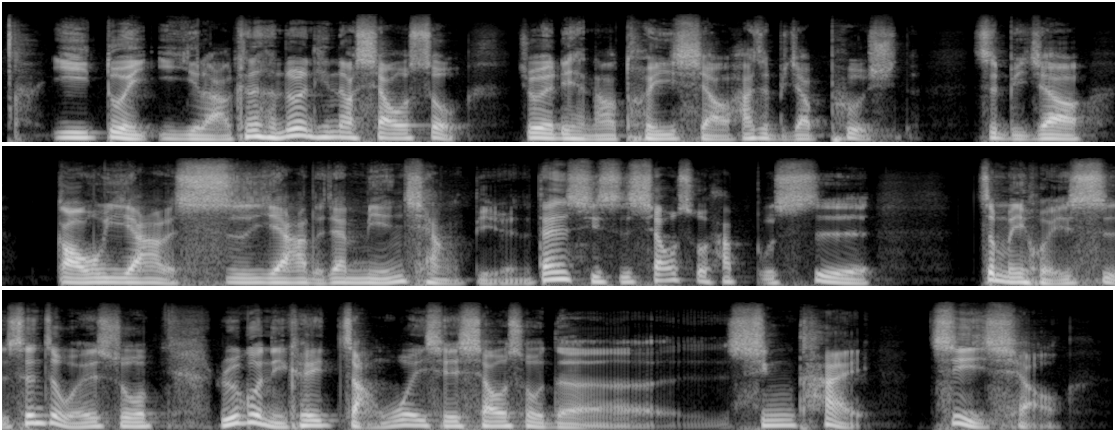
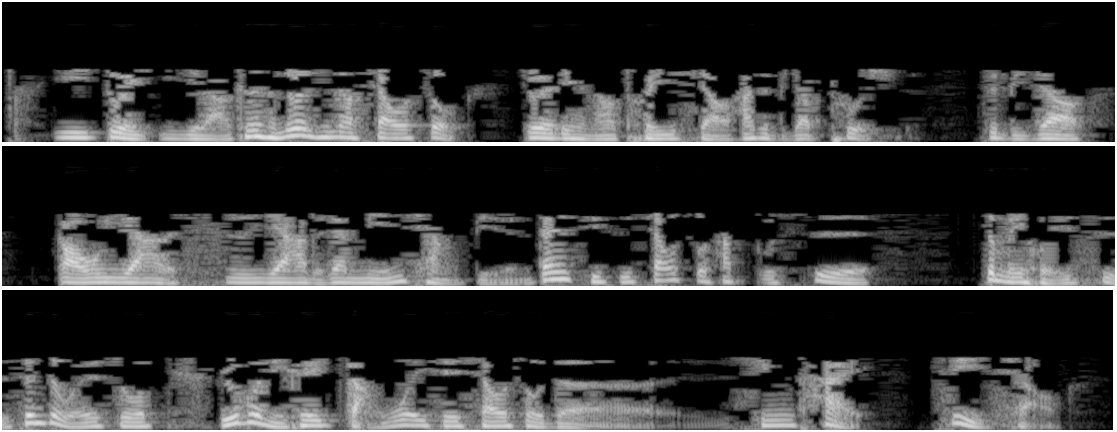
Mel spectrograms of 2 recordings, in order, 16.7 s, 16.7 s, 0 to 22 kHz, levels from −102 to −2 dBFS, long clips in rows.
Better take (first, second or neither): first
